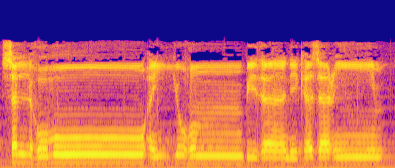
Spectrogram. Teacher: غنة الإخفاء هنا الميم تخفى لوجود الباء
